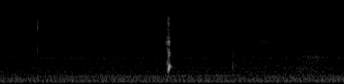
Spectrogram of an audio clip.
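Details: Young child with hiccups while being coaxed to talk: one short, sharp hiccup in a quiet room with faint breaths around it; hiccup.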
